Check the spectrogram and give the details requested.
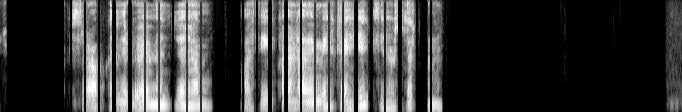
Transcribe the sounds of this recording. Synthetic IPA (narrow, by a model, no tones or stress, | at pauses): sθɾaːwkʰɛnɪɾʔœːvʏnt̪ʏhanː | a̰ðθikʰvahanhavðɪmɪhklahɪt̪lɪawst̪ɛr̥k̪anːʏm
